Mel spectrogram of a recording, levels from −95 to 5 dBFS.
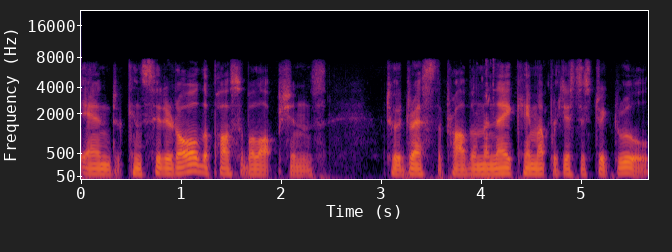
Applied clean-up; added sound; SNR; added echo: neural mask model Resemble Enhance denoiser.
